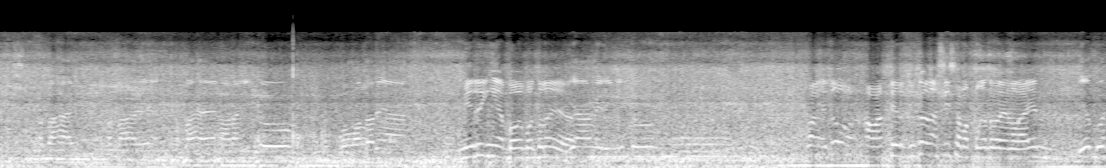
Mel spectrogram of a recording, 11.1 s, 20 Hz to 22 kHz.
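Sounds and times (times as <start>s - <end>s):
car driving past: 0.0s - 9.3s
deeper rumble: 0.0s - 9.8s.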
